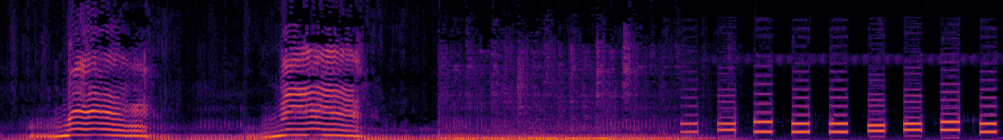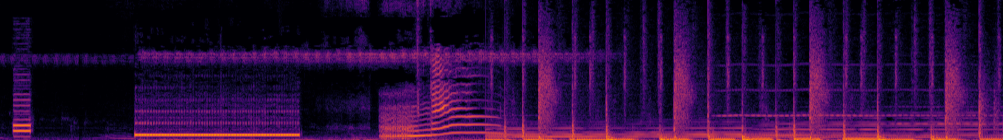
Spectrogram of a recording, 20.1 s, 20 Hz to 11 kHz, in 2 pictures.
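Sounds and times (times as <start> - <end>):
long steady phone tone: 6.8 - 10.4, 11.4 - 13.1
telephone keypad beeps: 7.2 - 10.4.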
